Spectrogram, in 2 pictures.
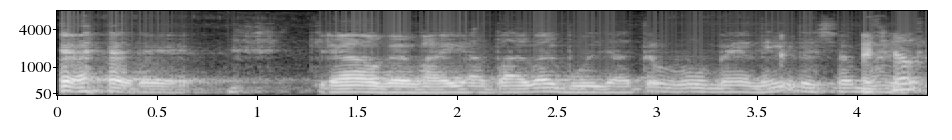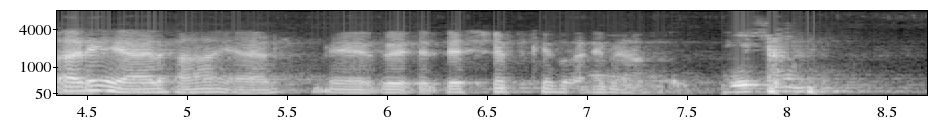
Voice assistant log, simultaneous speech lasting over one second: none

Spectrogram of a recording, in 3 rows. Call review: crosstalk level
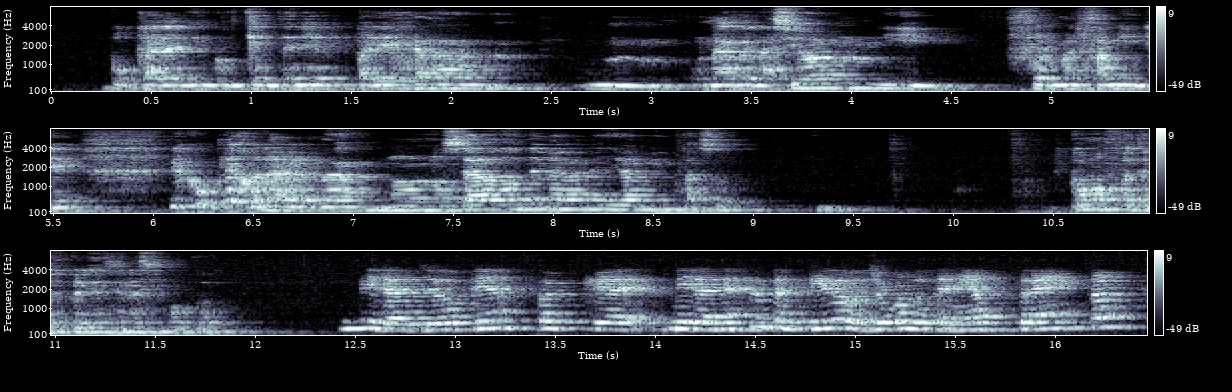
none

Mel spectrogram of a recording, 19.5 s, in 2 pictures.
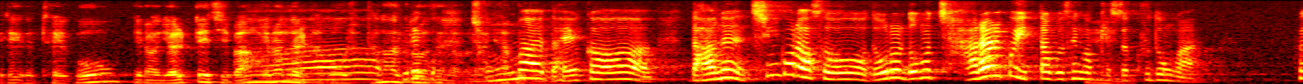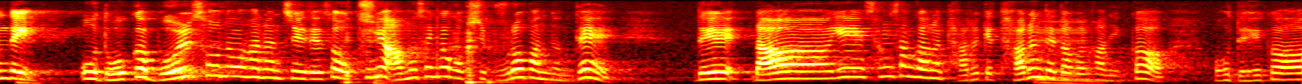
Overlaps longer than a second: present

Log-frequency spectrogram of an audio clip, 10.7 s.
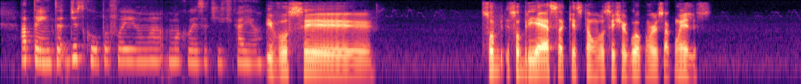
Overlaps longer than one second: none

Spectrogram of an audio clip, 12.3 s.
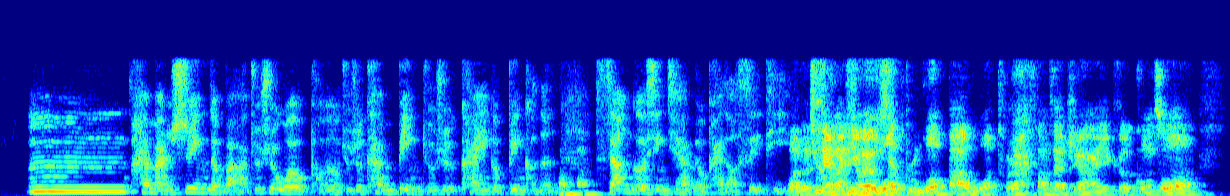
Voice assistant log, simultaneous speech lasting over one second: present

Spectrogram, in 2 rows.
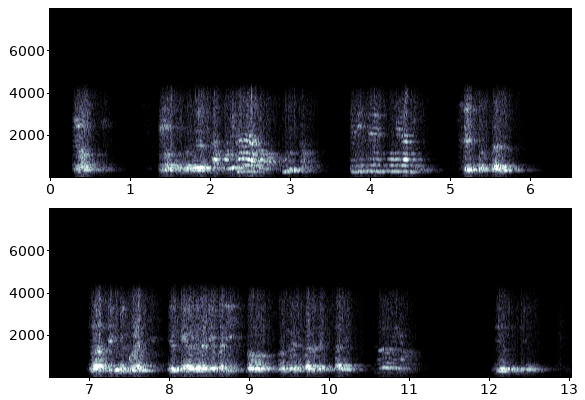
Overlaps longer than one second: none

